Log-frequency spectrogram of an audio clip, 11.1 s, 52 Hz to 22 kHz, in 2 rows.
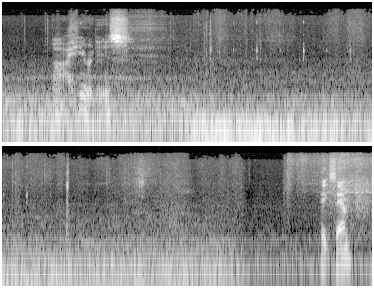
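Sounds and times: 
car engine rumbling: 0.0s - 11.0s
speech: 0.8s - 2.0s, 10.3s - 11.0s
faint ticks and clicks: 2.5s - 7.2s.

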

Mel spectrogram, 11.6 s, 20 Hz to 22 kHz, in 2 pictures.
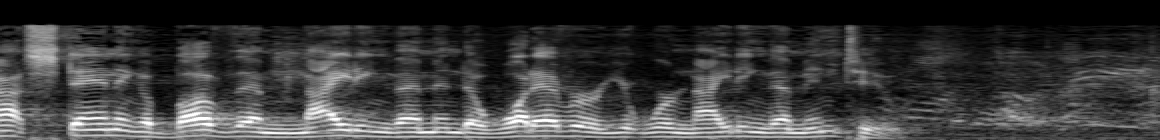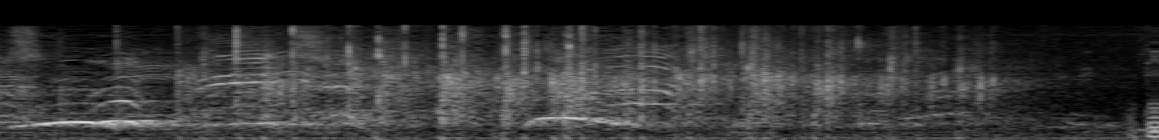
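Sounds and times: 
speech: 0.0s - 4.8s
crowd cheering with raised voices and whoops: 5.6s - 9.6s
crowd clapping: 6.0s - 10.9s.

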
